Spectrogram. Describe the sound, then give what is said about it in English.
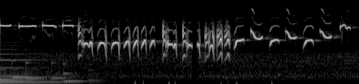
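A ruby-crowned kinglet sings a rapid, bright run of high, thin notes that speed into a warbling tumble of repeated chirps, clear with no one talking. “Most of the time, a ruby-crowned kinglet is a fraud with feathers, neither ruby nor regal.”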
